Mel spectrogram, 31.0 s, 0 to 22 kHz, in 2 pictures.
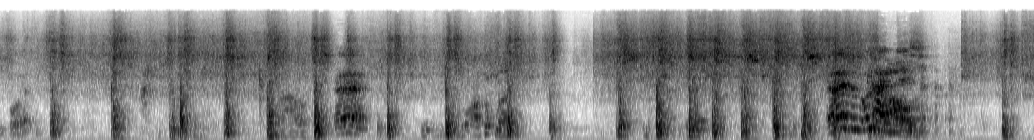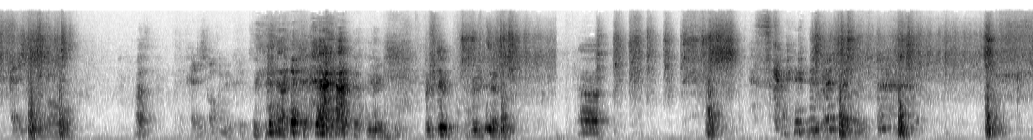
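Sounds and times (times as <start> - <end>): servos whirring: 0.0 - 13.8, 14.4 - 16.6, 22.0 - 26.7, 27.6 - 31.0
robot feet tapping on wood: 1.7 - 5.0, 5.7 - 6.1, 9.2 - 12.8.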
